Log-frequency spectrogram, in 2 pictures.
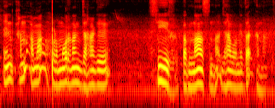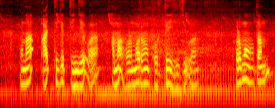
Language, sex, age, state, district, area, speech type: Santali, male, 60+, Odisha, Mayurbhanj, rural, spontaneous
